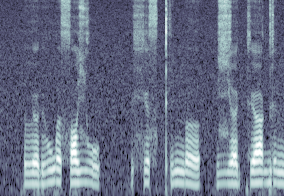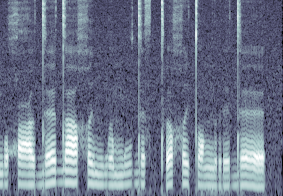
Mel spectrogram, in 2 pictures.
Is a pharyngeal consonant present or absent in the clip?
present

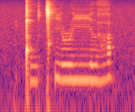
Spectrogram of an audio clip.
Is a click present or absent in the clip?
present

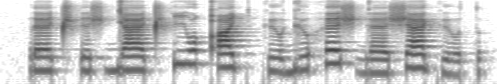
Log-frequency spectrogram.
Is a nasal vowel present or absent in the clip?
absent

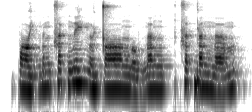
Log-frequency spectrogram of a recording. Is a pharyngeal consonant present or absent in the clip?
absent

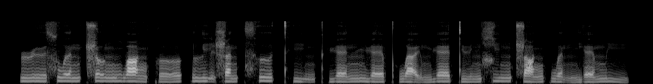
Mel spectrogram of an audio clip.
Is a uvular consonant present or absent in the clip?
absent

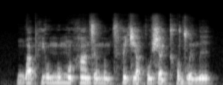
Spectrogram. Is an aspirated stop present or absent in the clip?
present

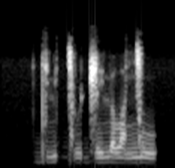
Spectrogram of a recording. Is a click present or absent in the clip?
present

